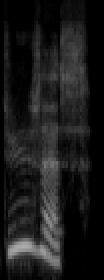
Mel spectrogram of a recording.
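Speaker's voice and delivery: high exclaimed Jesus; retold disbelief. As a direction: blurt it out in disbelief. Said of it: "I was like".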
